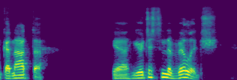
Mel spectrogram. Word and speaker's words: Kanata: Yes, you come into Canada, and even Canada is a mispronunciation. It's a Neocall word saying Kanata.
